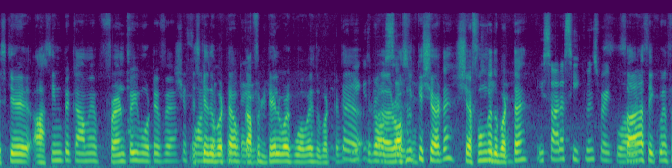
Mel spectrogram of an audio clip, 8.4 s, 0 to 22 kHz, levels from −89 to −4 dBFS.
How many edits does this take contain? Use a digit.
2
